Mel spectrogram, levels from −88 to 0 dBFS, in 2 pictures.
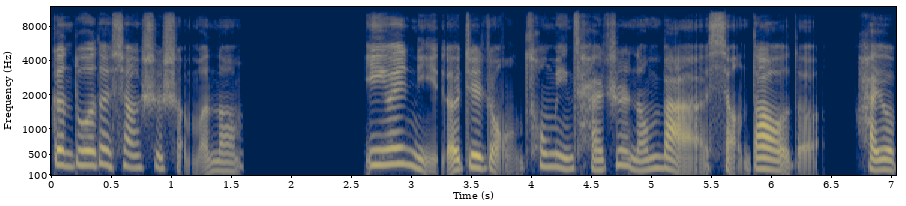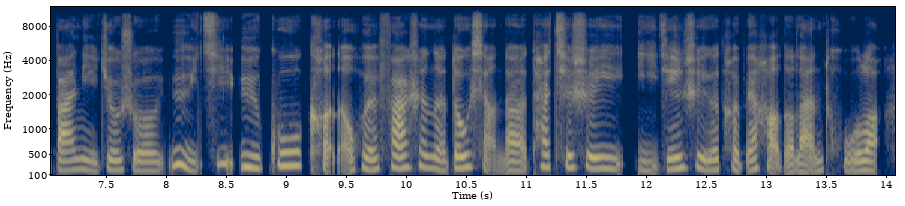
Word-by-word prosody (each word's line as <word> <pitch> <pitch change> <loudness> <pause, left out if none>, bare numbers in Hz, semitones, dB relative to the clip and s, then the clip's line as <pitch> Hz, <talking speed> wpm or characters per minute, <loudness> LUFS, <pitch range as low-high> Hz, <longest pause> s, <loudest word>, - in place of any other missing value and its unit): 更 290 -3 +4
多 285 0 +3
的 300 0 0
像 255 -2 -1
是 235 - -1
什 225 - -2
么 - - -5
呢？ 175 -1 -6 1.0
因 290 +1 +3
为 310 +1 +5
你 240 -9 -3
的 - - +3
这 235 +3 +4
种 205 -2 -4
聪 270 -3 -4
明 240 -4 -2
才 190 -3 -1
智 285 +8 -3
能 205 +2 -3
把 215 -2 +3
想 - - 0
到 215 -3 +6
的， - - -7 0.3
还 205 - +2
有 195 0 +2
把 185 0 +3
你 195 -3 -4
就 190 +2 -2
说 175 -2 -2
预 280 -10 0
计 315 - -4
预 250 -2 +2
估 270 +4 0
可 - - +1
能 - - -1
会 210 -4 -1
发 225 0 +4
生 245 0 -2
的 200 -4 -1
都 225 +4 +3
想 255 - -2
到， 180 -1 0
它 250 - 0
其 240 - 0
实 230 -2 +2
已 220 -1 -4
已 180 - -9
经 210 +2 +1
是 230 0 -1
一 - - +2
个 195 0 0
特 - - -3
别 - - -1
好 - - 0
的 - - -1
蓝 - - 0
图 - - -4
了。 - - +2
225 Hz, 245 characters per minute, -27 LUFS, 195-260 Hz, 1.0 s, 到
